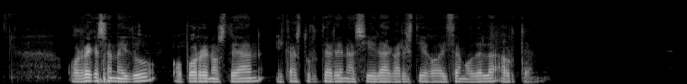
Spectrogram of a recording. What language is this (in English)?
Basque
